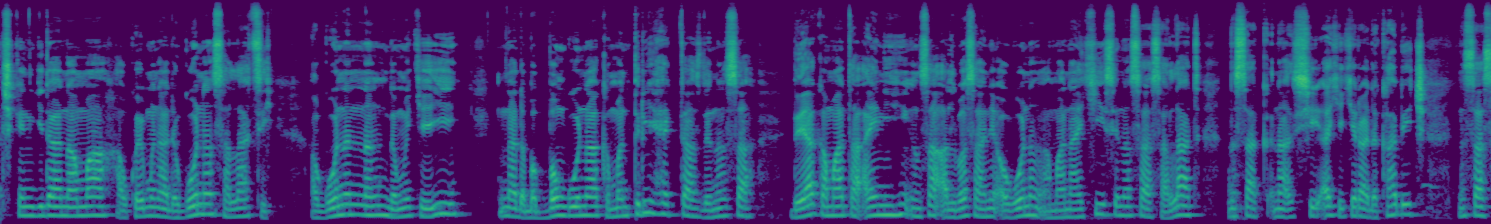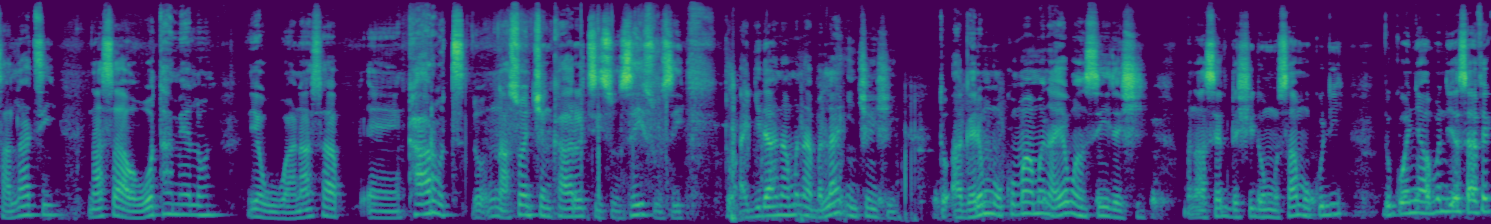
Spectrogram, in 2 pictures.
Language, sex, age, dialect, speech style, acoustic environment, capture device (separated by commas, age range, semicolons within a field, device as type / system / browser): Hausa, male, 25-34, Nigeria - Kano, relaxed, silence, mobile / Linux / Chrome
